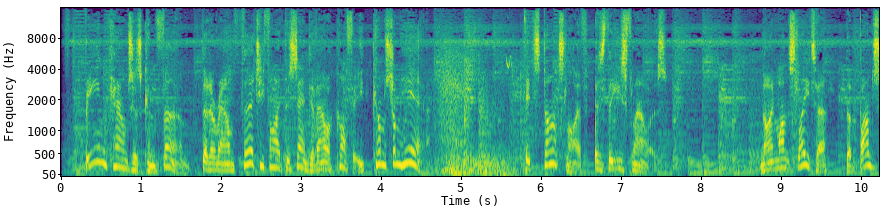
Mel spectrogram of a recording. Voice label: Narration

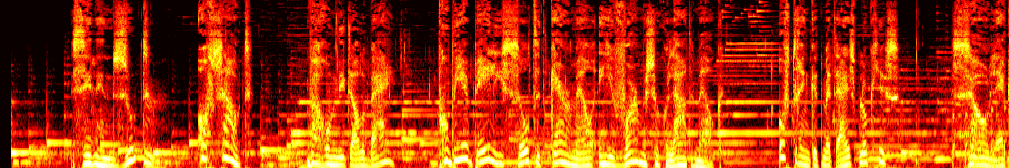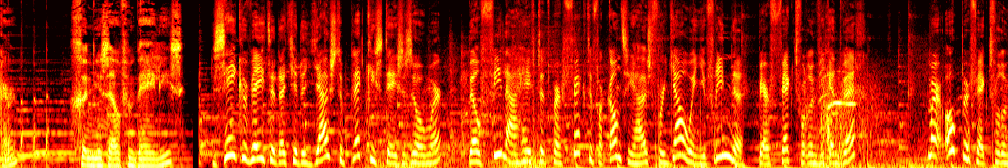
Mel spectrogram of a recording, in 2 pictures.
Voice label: Dutch Commercial

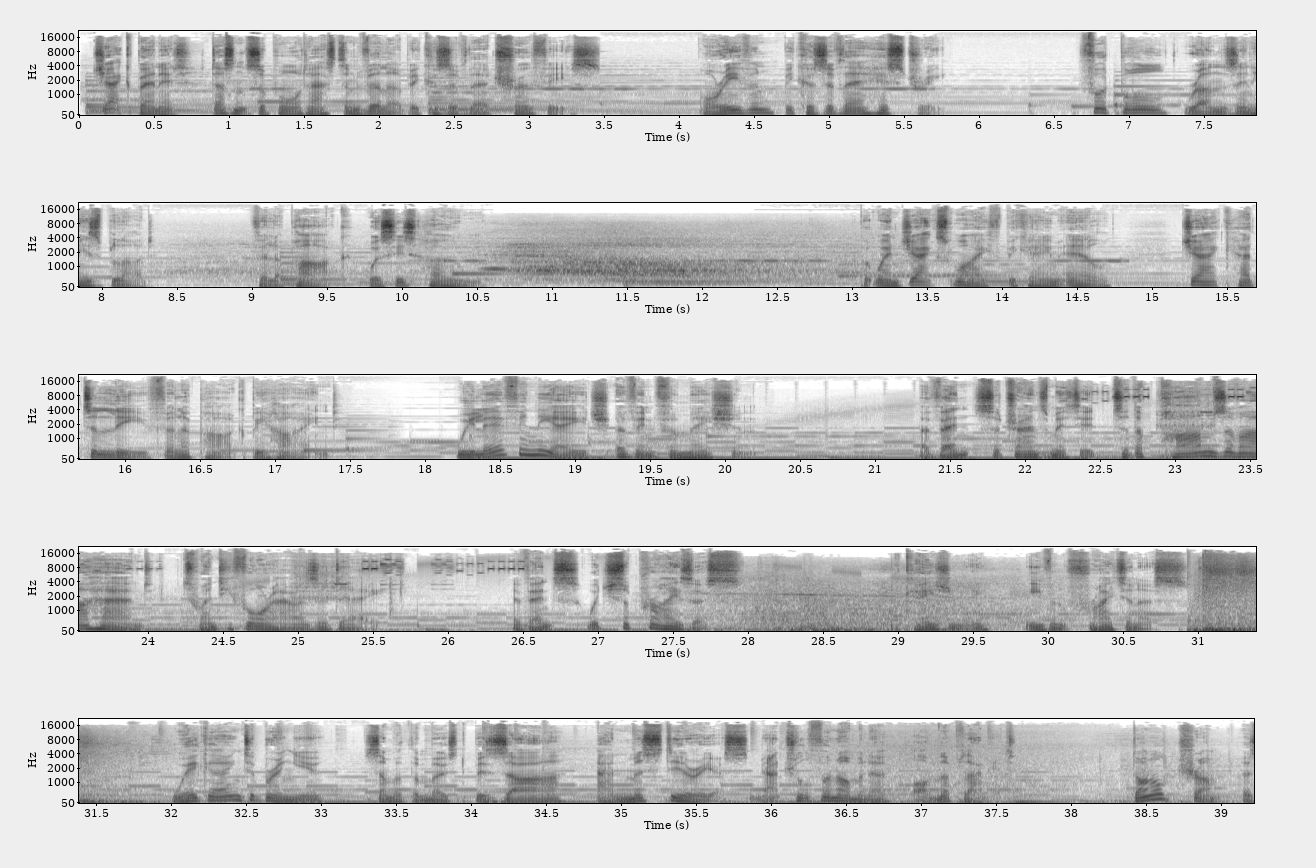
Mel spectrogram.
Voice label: Narration

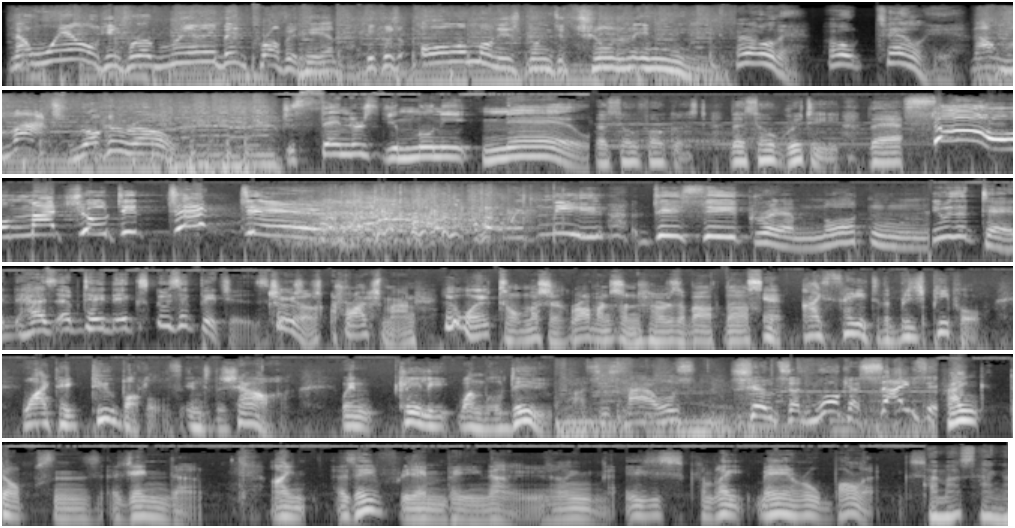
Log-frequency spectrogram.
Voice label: Impressions

